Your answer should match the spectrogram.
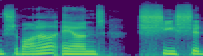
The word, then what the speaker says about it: Shabana: you can't spell or you can't pronounce Shabbana. S H A B A N A. Like that's Shabana.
